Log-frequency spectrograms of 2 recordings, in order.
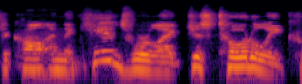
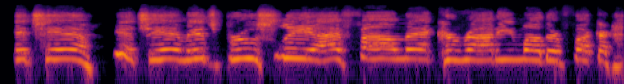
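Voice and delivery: high, thrilled shout of discovery; excited radio call; 12 semitones higher than usual. Retold or imitated. Cab driver calls in on the CB after spotting Bruce Lee, high excited shouting. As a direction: yell it like you just spotted your target.

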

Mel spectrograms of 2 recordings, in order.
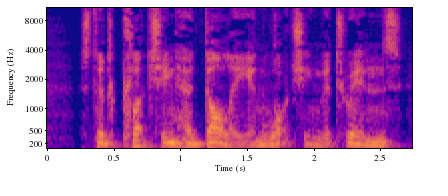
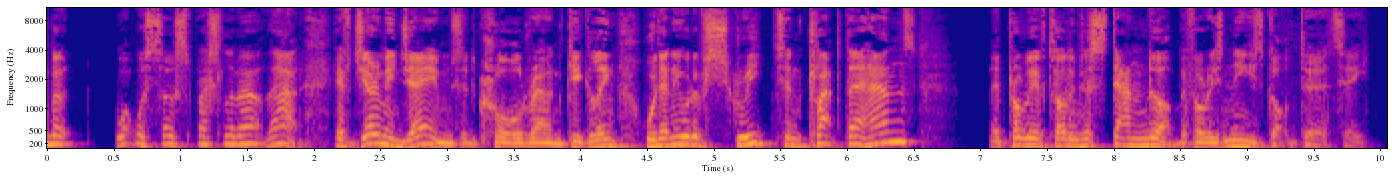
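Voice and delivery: usual speaking voice

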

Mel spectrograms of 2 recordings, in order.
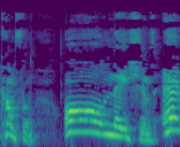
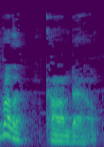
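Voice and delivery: calming a brother; 11 semitones lower, 6 dB quieter than usual. Retold or imitated. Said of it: "You got an angry spirit".

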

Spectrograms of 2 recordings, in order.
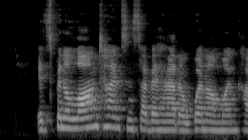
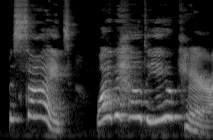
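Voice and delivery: much higher and louder, demanding; raised voice; 6 dB louder than usual. A narrator's reading. A man angrily challenging Ava, voice raised. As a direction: snap the question at her. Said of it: "I say with raised voice".

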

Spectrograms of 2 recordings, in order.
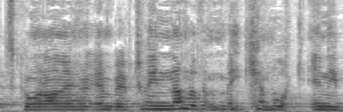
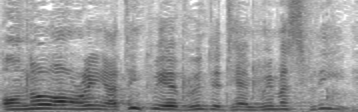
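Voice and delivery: mock French accent. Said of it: "or the French".

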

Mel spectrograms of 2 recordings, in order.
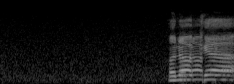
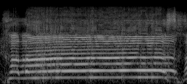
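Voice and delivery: higher, louder, stretched-out cry; long exultant shout; 8 semitones higher, 8 dB louder, much slower than usual. Real, not acted. Commentator celebrating the leader breaking away, long shout. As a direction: hold the word in one long triumphant call.

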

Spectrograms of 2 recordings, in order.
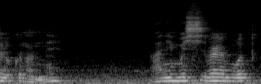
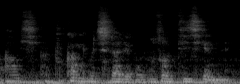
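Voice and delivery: softer, lower frightened grumble; scared; 4 semitones lower, 10 dB quieter than usual. Real, not acted. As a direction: swear under your breath, terrified. Terrified alone over sea. (겁에 질려 작게 투덜대기)

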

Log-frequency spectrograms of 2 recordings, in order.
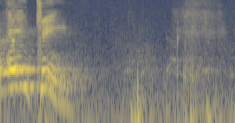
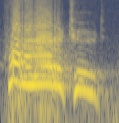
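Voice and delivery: high, raised pulpit cry; emphatic exclamation; 6 semitones higher, 4 dB louder than usual. Real, not acted. Repeated as loud exclamation.

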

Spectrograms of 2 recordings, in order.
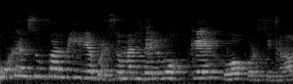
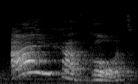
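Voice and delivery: very slow, spaced-out "I have got"; model sentence; 2 semitones higher, 4 dB louder, much slower than usual. Shown as a demonstration. Teacher shows Brian what to say, slow model delivery. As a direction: stretch each word for a learner to copy. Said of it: "y decís".

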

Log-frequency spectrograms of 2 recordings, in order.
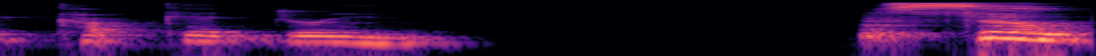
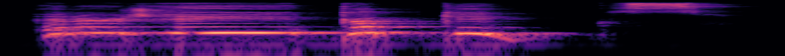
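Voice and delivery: high, strange, greedy germ voice; hungry germ voice; 4 dB louder than usual. Acted. Germ voice repeats the phrase.

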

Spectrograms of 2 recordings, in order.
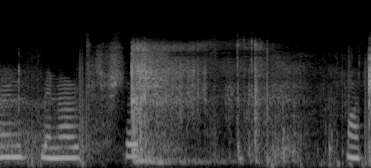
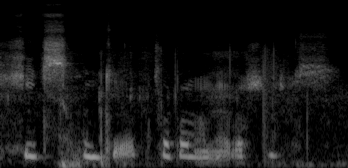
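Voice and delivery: whisper; 14 dB quieter than usual. Real, not acted. Sudden whisper aside.

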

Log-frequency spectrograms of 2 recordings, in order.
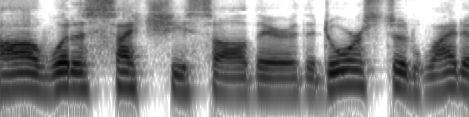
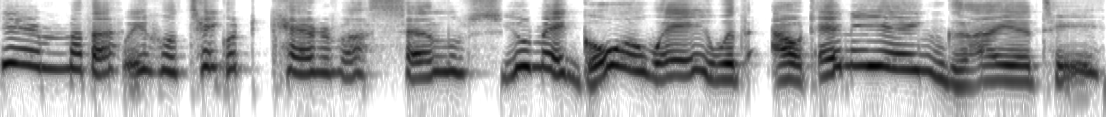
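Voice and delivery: put-on high, squeaky little-kid voices; little kids' voice; 13 semitones higher than usual. A narrator's reading. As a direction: answer as small, high-voiced kids. Kids answer their mother goat.

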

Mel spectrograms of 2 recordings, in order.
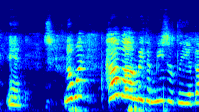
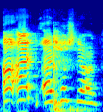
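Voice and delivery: laughing; 3 semitones higher, 10 dB louder than usual. Acted. Laughing while loud.

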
